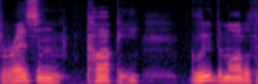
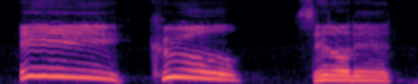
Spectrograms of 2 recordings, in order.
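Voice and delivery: "hey" stressed, stretched out, and raised in pitch; 8 semitones higher than usual. Asked by the host to talk like the Fonz, [name] does a Fonz impression. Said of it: "that was a pretty cool impersonation of the Fonz".

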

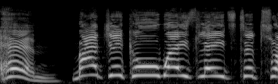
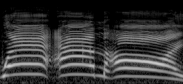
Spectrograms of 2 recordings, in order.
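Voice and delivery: louder voice; 3 semitones higher than usual. Asking a robot again after being told to ask louder: asking louder. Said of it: "maybe ask louder".

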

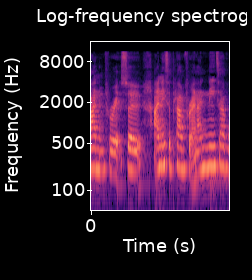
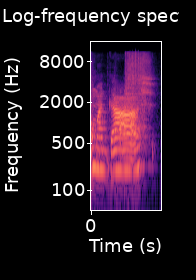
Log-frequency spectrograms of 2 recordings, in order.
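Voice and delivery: sudden put-on American accent slipping out. Showing how a random slip into talking sounds: put-on American accent. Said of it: "all of a sudden have an American voice".

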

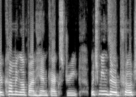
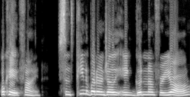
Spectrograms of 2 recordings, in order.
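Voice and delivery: plain reading voice

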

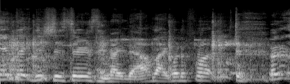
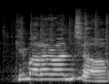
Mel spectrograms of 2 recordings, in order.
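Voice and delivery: poor, unconvincing put-on Jamaican accent; 3 semitones higher than usual. Playing a video game and echoing a character's line: bad Jamaican accent. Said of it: "I can't do that Jamaican accent".

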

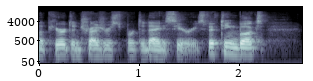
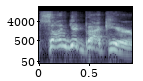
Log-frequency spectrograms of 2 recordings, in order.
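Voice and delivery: put-on, very high-pitched, loud calling voice; 11 semitones higher than usual. A son recounts what his father said when he ran to the truck, loudly. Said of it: "with a loud voice".

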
